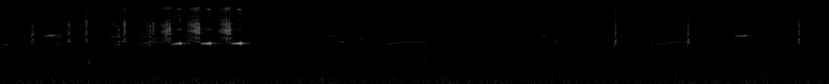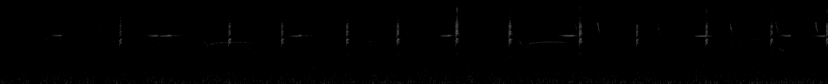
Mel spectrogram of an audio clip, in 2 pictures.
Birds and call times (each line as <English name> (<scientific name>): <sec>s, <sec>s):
Pygmy Batis (Batis perkeo): 1.8s, 9.9s, 13.4s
